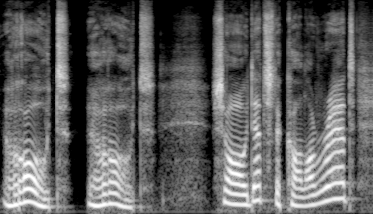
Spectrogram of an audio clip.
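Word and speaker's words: rood: is road road so although you see a d there it's pronounced as a t wrote so that's the color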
